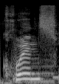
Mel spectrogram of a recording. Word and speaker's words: Quince: Today Explained support today comes from Quince, which rhymes with since, but is spelt with a Q-U.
